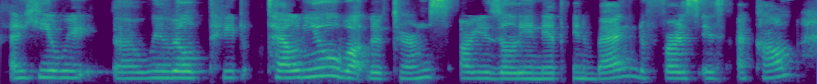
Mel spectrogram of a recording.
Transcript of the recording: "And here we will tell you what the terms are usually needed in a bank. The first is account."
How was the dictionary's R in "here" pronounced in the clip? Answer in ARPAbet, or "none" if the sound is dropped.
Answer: W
